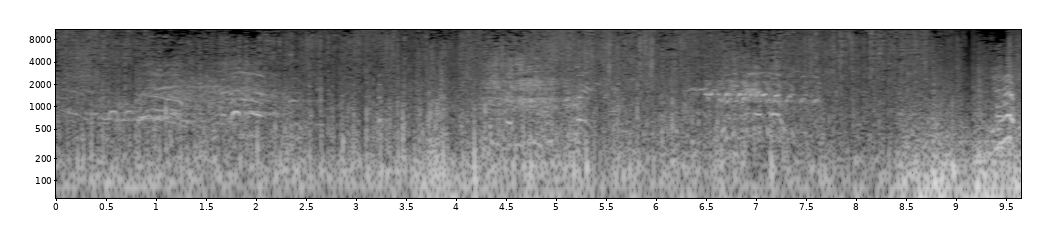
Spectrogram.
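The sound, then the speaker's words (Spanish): Galloping hooves and neighing as riders on horseback circle around in a valley, a continuous busy clatter of hoofbeats with whinnies rising above it. “En un valle unos jinetes rodean a Bala.”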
